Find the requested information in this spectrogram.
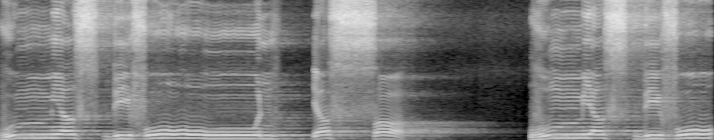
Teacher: mim sukun bertemu ya Idhar syafawi mim sukun dibaca jelas tanpa mendengung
